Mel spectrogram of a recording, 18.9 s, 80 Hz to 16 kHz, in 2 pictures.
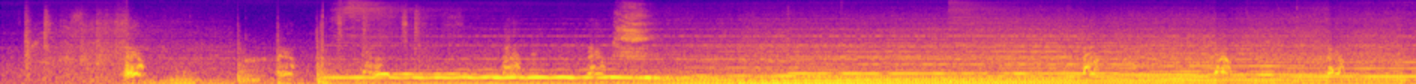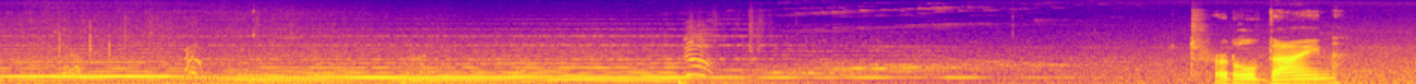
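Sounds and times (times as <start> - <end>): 
dog barking: 0.8 - 1.0, 3.4 - 4.2, 7.2 - 7.4, 8.1 - 9.0, 9.8 - 10.9
steady droning background: 2.1 - 18.1
speech: 17.5 - 18.5.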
